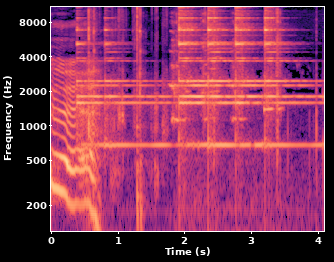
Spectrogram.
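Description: A castle doorbell on a pull-rope is rung over and over in quick succession, its ringing carrying on and fading out: an impatient caller at the door. It opens with a voice sliding down in pitch in a yawn.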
